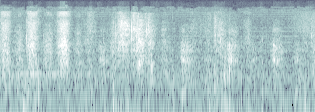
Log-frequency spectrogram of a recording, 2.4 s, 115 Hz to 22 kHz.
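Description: Dogmeat, the dog companion in the video game Fallout 4, pants in quick, soft breathy bursts, close and fairly quiet, with no talk over it.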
